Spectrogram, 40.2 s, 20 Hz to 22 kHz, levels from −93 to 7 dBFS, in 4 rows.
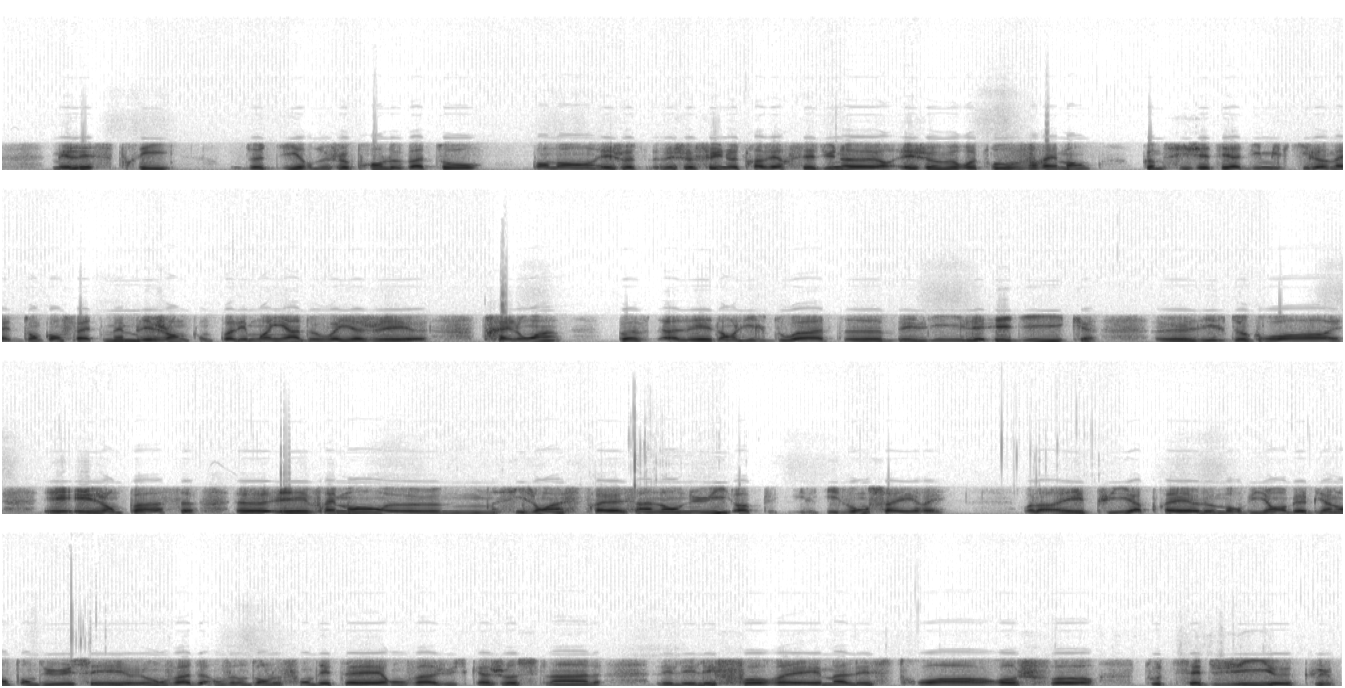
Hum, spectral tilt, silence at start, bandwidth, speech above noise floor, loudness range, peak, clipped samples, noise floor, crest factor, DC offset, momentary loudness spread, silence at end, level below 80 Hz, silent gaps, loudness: none; -6 dB/octave; 0.4 s; 5 kHz; 36 dB; 3 LU; 0 dBFS; under 0.1%; -51 dBFS; 14 dB; under 0.1%; 8 LU; 0.05 s; -64 dBFS; none; -15 LUFS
